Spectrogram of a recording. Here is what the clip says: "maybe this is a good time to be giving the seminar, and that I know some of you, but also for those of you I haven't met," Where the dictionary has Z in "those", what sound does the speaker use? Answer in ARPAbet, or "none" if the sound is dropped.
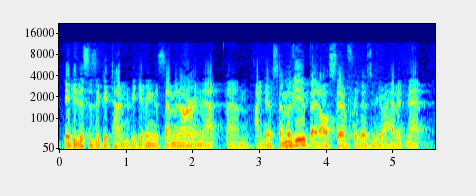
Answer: Z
